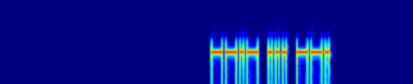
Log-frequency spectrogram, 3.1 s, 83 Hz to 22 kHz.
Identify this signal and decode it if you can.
Morse code, heard as a keyed tone, about 46 wpm, 700 Hz. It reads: QSG
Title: Q-Codes with Spoken Meaning - 45wpm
